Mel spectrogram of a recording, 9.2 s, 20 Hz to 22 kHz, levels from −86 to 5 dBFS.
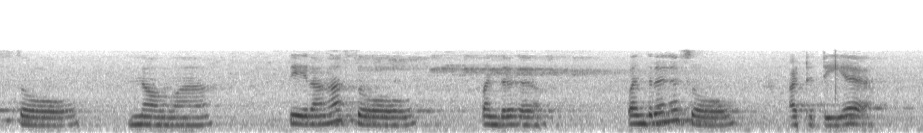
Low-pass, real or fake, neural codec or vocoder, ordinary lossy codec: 5.4 kHz; real; none; MP3, 32 kbps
